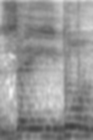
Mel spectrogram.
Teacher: نون ساكنة تتبع آخر الاسم لفظا لا كتابة · Term: التنوين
